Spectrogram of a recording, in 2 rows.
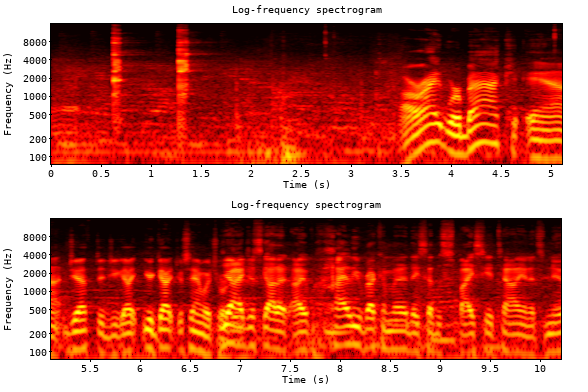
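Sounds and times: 
glasses clinking in a toast: 0.6 - 1.7
speech: 3.5 - 10.2.

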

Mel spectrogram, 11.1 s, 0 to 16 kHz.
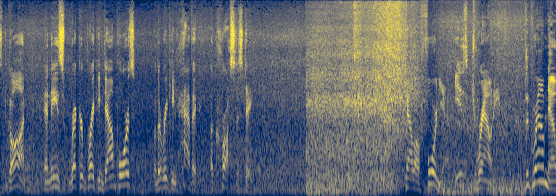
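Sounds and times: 
speech: 0.0 - 5.3, 8.1 - 11.1
heavy surf crashing against the shore: 0.0 - 11.1
wind buffeting the microphone: 5.2 - 11.1.

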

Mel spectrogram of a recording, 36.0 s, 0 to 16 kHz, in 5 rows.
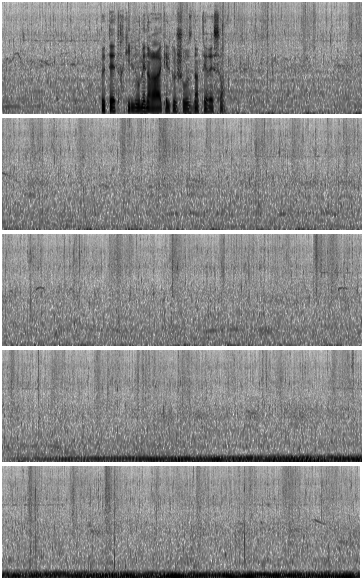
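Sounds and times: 
stream water bubbling and trickling: 0.0 - 35.9
speech: 2.0 - 4.6
deep rushing rumble: 21.8 - 35.9.

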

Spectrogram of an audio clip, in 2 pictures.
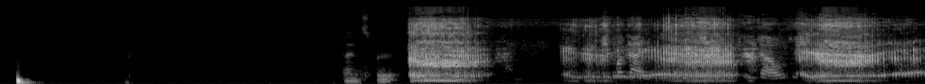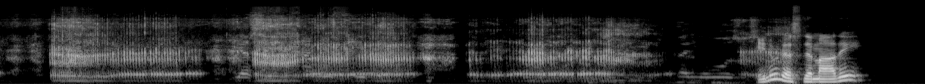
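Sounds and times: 
speech: 3.5 - 4.6, 7.6 - 9.0, 11.7 - 12.5, 16.8 - 18.0
jaguar roaring: 4.1 - 17.4.

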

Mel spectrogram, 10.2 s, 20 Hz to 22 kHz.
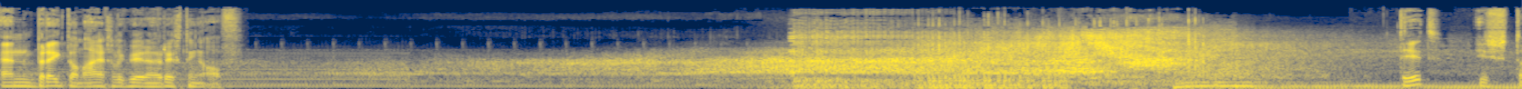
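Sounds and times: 
speech: 0.0 - 1.8, 9.3 - 10.1
F-16 fighter jet flying low past buildings: 1.6 - 9.3.

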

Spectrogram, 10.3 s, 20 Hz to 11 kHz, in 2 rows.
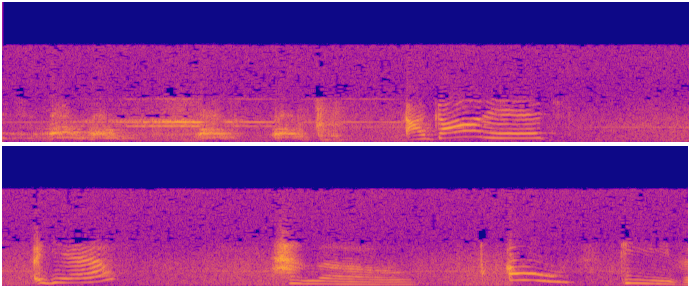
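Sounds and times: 
steady hiss: 0.0 - 10.2
dog barking: 0.3 - 2.4.

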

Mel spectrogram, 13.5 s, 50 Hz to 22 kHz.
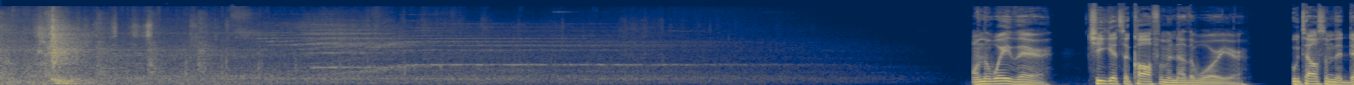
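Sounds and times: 
sliding door shutting clunk: 0.0 - 2.6
subway train rumbling: 0.0 - 8.8
subway train electric whine pulling away: 1.5 - 9.1
speech: 9.8 - 13.5.

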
